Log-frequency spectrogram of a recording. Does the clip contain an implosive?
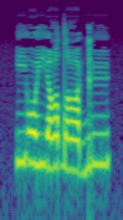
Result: no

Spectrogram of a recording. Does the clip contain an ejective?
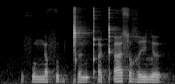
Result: yes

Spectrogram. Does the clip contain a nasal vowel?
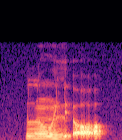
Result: yes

